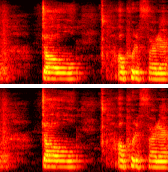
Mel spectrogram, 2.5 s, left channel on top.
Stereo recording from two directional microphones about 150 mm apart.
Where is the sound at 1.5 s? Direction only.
15° right (ahead or behind).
